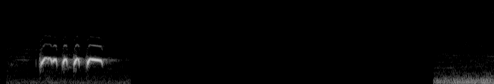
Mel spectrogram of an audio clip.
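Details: Local zebra dove in berayun style, a lure song for attracting doves: one brief burst of four rapid, rolling coo notes, then silence and a low rumbling noise.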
